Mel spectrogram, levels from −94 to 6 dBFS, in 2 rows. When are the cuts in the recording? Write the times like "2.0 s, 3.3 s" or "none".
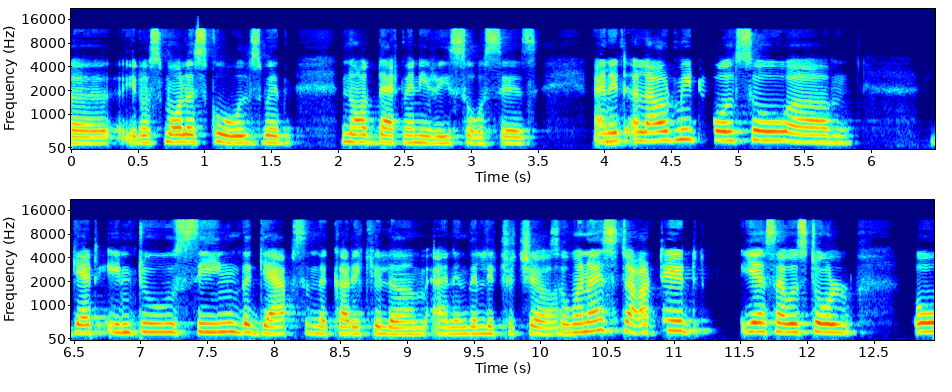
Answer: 10.1 s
